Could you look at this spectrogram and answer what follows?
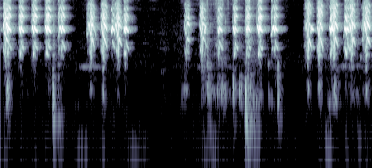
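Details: Mother myna feeding fig to her chicks; bursts of sharp, buzzy chirps in quick groups of four to six, separated by short silences.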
